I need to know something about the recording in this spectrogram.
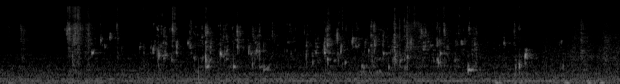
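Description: A cat pawing at water in a plastic bowl: small, irregular splashes and drips, faint and scattered over several seconds.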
